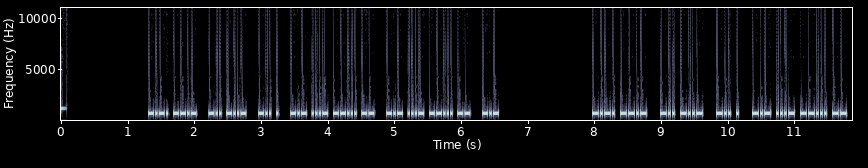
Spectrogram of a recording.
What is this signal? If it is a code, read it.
Morse code, heard as a keyed tone, about 42 wpm, 700 Hz. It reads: CQ DX DE KV7M KV7M K CQ DX DE KV7M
